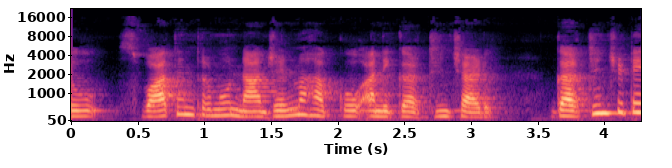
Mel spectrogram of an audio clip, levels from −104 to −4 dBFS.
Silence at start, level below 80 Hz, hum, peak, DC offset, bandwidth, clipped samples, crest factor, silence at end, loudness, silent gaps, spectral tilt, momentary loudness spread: 0 s; -68 dBFS; none; -6 dBFS; under 0.1%; 9.2 kHz; under 0.1%; 18 dB; 0 s; -24 LUFS; none; -7 dB/octave; 8 LU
